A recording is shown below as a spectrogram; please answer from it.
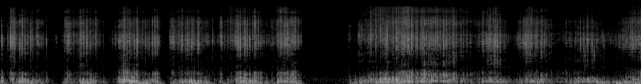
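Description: Long nails scratch and gather a flat sheet of black synthetic stretch fabric with a shiny dotted pattern. The result is a steady series of rough, rustling scratches with both low rumble and bright hiss, broken by a brief near-silent pause near the middle.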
